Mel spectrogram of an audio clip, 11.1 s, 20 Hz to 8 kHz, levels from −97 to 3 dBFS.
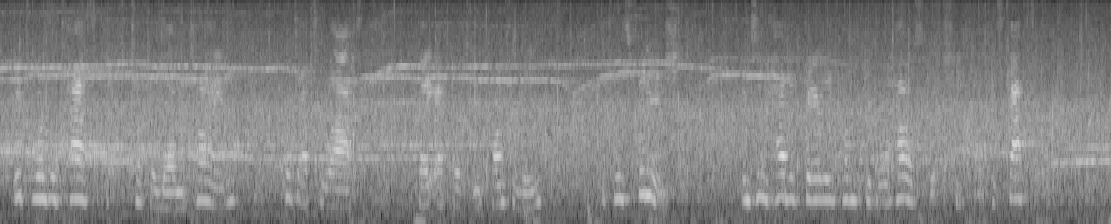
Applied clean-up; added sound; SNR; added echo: none; Applause / Cheering; 0 dB; reverberation time 1.0 s.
